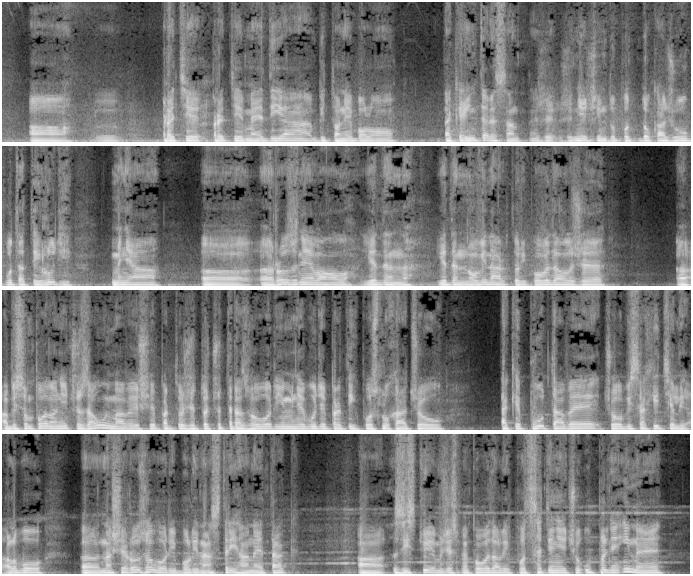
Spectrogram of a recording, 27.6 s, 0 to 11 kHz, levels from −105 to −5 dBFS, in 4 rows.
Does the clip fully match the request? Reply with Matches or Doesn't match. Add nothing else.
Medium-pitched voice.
Matches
